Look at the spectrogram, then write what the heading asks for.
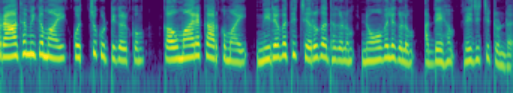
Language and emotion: Malayalam, neutral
